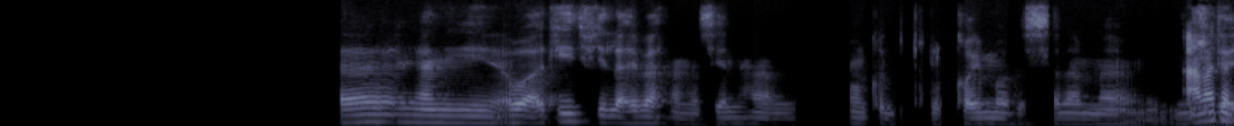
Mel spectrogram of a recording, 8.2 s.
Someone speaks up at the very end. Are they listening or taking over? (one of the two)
taking over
